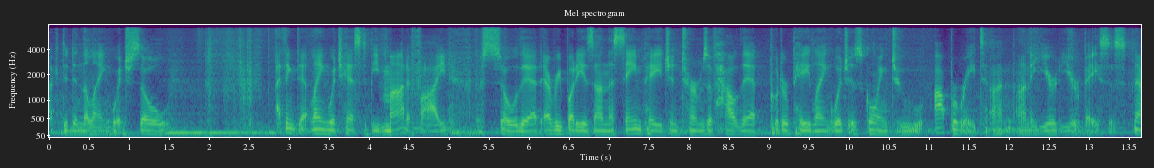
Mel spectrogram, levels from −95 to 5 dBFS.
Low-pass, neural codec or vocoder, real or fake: 7.2 kHz; codec, 16 kHz, 0.9 kbps, LongCat-Audio-Codec; fake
